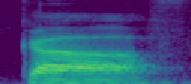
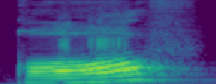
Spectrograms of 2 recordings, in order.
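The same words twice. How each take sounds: First: काफ said thin and light; हल्का काफ; light kaf. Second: कॉफ said heavy with rounded lips; भारी कॉफ; heavy qaf. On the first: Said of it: "light sound". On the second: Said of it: "देखिए heavy sound". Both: Shown as a demonstration.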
